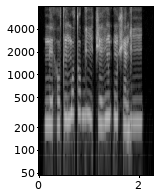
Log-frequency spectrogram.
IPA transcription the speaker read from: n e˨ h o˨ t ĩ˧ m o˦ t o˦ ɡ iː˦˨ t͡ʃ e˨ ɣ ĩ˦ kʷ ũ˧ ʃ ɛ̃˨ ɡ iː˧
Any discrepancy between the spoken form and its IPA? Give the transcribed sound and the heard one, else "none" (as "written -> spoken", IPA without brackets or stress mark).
none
